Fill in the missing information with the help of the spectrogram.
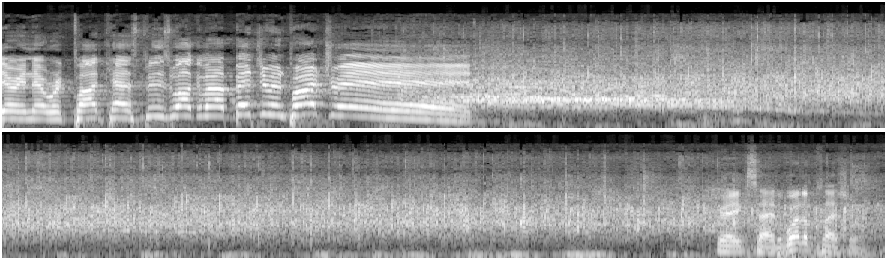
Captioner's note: applause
